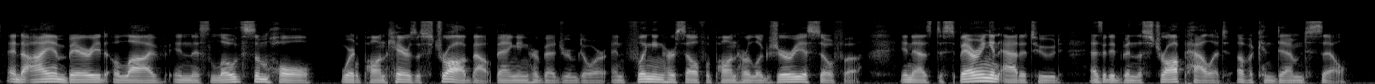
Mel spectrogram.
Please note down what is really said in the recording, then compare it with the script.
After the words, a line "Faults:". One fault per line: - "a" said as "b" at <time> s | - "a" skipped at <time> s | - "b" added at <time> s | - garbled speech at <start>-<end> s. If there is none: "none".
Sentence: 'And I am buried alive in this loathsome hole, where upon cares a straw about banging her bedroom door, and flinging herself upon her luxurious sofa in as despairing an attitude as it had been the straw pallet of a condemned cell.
'And I am buried alive in this loathsome hole, where upon cares a straw about banging her bedroom door, and flinging herself upon her luxurious sofa in as despairing an attitude as it had been the straw pallet of a condemned cell.
Faults:
none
